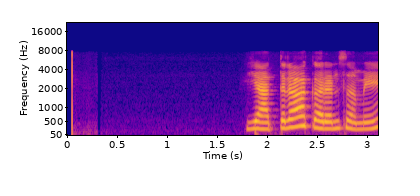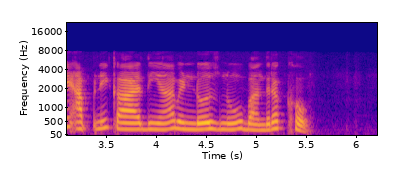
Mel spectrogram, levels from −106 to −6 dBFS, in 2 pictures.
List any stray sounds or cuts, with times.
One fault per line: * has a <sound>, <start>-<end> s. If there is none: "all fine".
all fine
